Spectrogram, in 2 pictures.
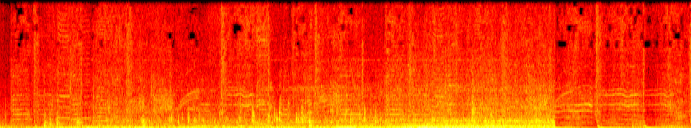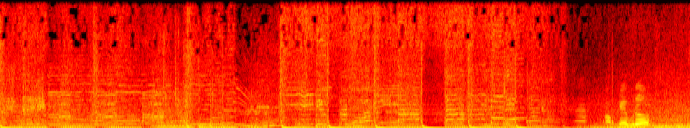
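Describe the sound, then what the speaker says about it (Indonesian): Student-built Geni Biru E-Falco electric car from Universitas Mercu Buana driving, a rushing road and wind roar that builds then settles into bumpy thuds and rattles over uneven ground, with talk over it. "Gue lagi nyobain mobil listrik Geni biru Evalco bikinan mahasiswa Universitas Mercu Buana"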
